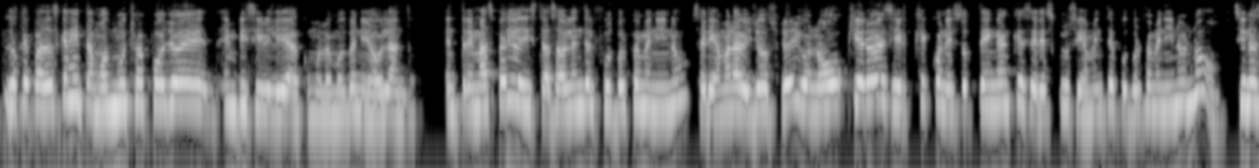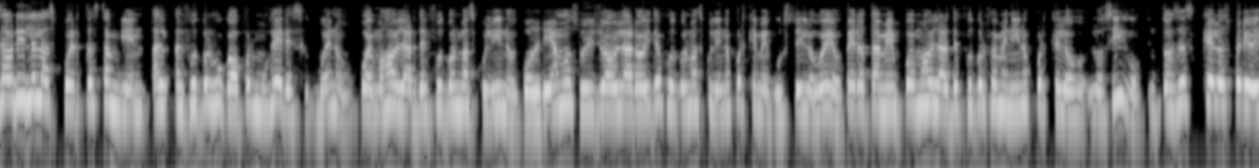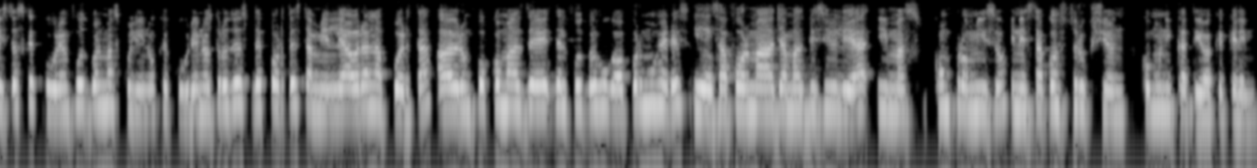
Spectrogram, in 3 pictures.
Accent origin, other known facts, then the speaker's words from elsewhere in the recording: Colombia; porque somos colombianos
